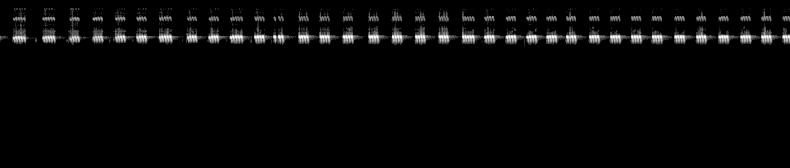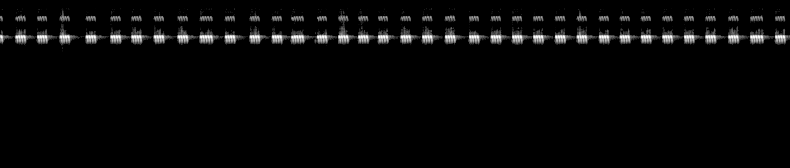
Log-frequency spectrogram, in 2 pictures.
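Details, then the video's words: A male cricket chirps continuously, the high pulses starting slightly softer, then settling into a loud, metronome-like train of about three to four beats per second with nothing else audible. "Cricket Chirping Sound Effect"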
